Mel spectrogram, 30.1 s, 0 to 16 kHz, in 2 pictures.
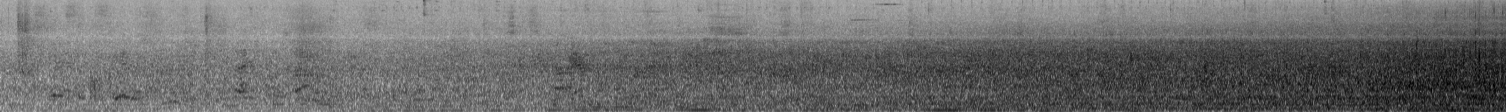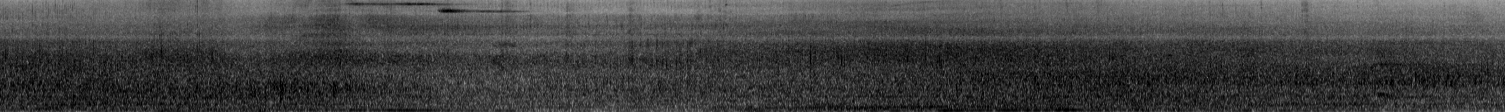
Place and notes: Berlin: Vermessungspunkt Friedel- / Pflügerstraße - Klangvermessung Kreuzkölln ::: 07.07.2012 ::: 01:18
7 July 2012, 01:18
